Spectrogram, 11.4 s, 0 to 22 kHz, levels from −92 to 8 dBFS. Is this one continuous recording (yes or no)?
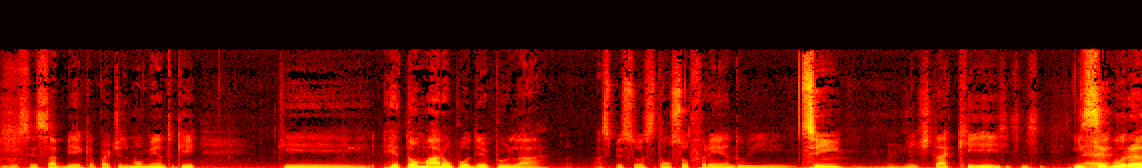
yes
